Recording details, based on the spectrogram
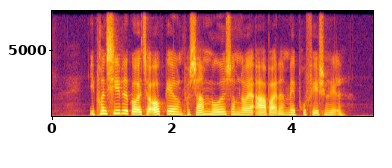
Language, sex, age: Danish, female, 49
